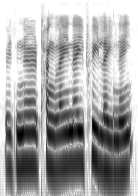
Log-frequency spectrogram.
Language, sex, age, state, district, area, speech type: Bodo, female, 60+, Assam, Chirang, urban, spontaneous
